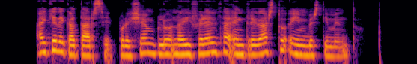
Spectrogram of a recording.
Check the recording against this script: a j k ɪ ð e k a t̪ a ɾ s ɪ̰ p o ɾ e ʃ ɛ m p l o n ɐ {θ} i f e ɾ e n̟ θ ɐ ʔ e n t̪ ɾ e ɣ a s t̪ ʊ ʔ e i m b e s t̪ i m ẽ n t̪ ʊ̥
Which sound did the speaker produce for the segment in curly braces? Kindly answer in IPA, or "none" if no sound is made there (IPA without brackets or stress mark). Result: ð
